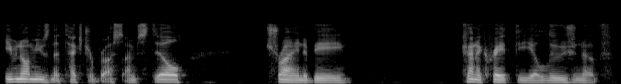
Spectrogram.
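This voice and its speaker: A man with a cold talks in a low, gravelly voice, sniffling as he rambles loosely through his drawing steps. The sound is dry and dull, like lo-fi stream audio with no room echo. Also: fairly even intonation, normal speed, a little mellow. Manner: loose and rambling, many fillers. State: has a head cold, sniffling. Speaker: artist streaming a drawing session. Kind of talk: casual live drawing commentary.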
